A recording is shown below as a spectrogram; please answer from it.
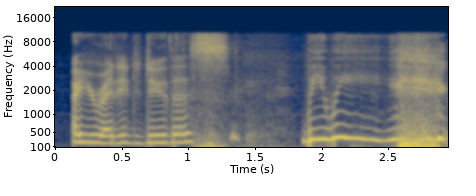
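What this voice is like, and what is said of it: Put-on French accent. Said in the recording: “In a French accent.”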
